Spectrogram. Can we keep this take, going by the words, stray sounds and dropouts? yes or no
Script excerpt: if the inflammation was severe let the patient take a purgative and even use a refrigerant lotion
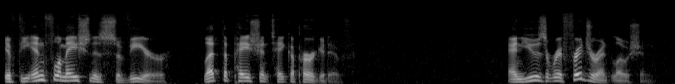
no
